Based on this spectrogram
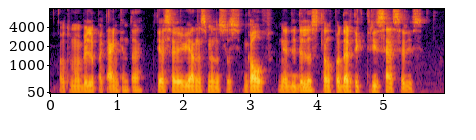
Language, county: Lithuanian, Vilnius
